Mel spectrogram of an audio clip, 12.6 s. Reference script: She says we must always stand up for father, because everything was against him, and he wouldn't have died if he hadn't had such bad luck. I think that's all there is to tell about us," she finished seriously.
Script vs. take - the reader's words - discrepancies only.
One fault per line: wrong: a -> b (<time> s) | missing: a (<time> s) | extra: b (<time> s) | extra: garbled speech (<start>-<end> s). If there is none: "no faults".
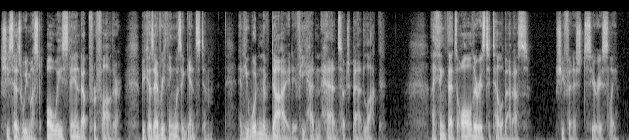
no faults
